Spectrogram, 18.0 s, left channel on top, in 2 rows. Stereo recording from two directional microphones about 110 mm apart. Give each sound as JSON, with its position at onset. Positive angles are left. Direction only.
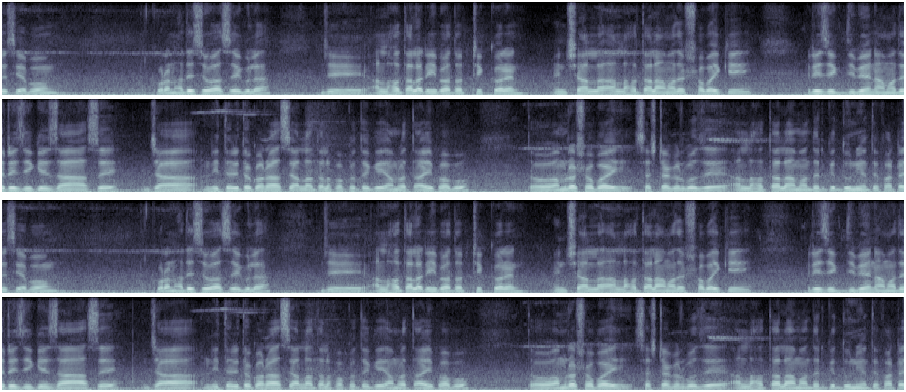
{"t": 0.0, "sound": "speech", "side_deg": 15}
{"t": 1.5, "sound": "speech", "side_deg": 20}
